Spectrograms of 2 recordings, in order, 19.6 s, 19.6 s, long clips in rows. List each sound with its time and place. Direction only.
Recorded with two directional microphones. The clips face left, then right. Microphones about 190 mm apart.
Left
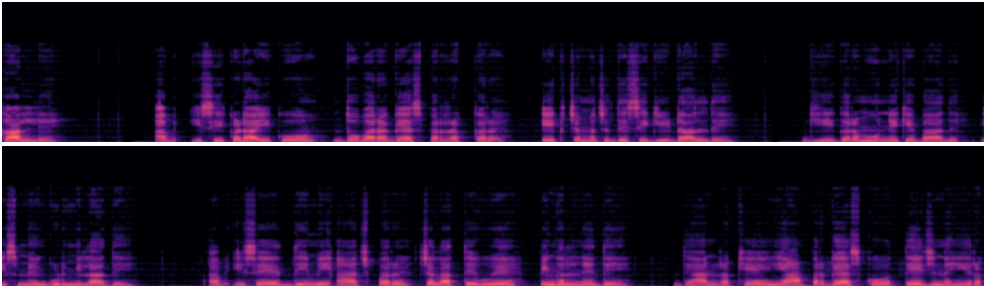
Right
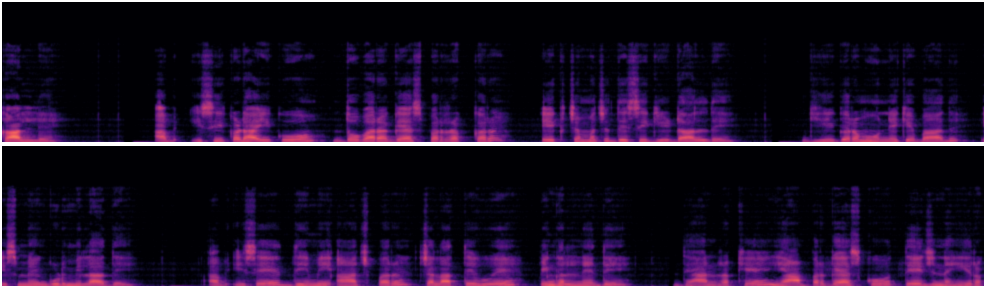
0.0 s speech: 25° left (ahead or behind)
12.2 s speech: 25° left (ahead or behind)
